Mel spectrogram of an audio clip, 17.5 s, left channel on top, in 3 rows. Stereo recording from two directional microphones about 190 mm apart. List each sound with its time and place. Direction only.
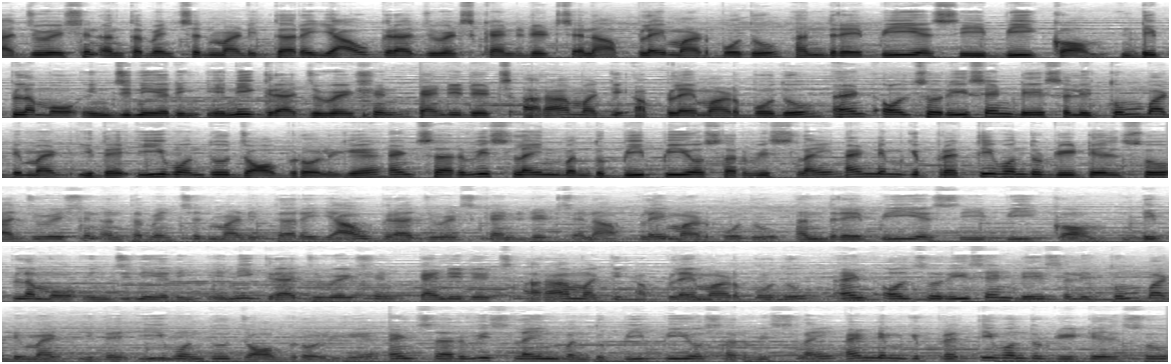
0.0 s speech: 45° left (ahead or behind)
